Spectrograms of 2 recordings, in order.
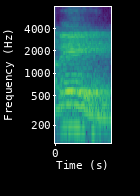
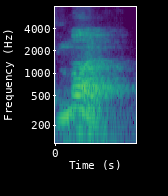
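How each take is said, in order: First: The vowel sounds like the a in cat. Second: The vowel sounds like the u in cup. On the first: The speaker calls it wrong. "It's not man" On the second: The speaker calls it right. "it's mun"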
